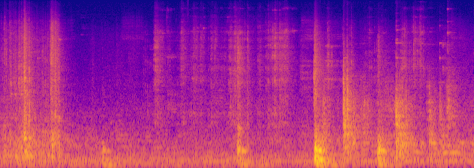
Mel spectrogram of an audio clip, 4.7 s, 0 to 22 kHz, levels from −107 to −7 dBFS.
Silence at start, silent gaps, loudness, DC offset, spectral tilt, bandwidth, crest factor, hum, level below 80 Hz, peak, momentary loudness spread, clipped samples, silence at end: 0 s; none; -30 LUFS; under 0.1%; -5 dB/octave; 18.5 kHz; 26 dB; none; -44 dBFS; -6 dBFS; 18 LU; under 0.1%; 0 s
